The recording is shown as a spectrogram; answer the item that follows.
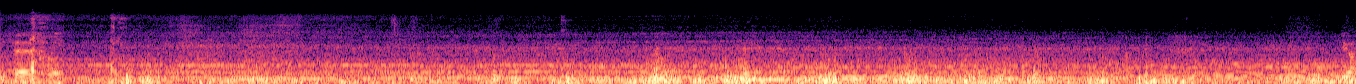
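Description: Northern electric multiple unit moving through the station, its traction motors giving a steady whine made of several held tones over the rumble of wheels on rail.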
